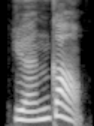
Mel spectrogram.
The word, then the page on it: 原告: yuán gào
